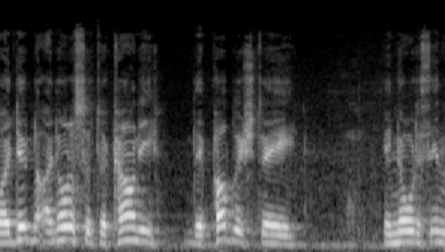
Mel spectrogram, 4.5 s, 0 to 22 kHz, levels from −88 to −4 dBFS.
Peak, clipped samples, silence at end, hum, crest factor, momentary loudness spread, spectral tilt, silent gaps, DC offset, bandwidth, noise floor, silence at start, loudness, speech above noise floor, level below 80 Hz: -4 dBFS; under 0.1%; 0 s; none; 18 dB; 10 LU; -6.5 dB/octave; none; under 0.1%; 13.5 kHz; -45 dBFS; 0 s; -21 LUFS; 25 dB; -60 dBFS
